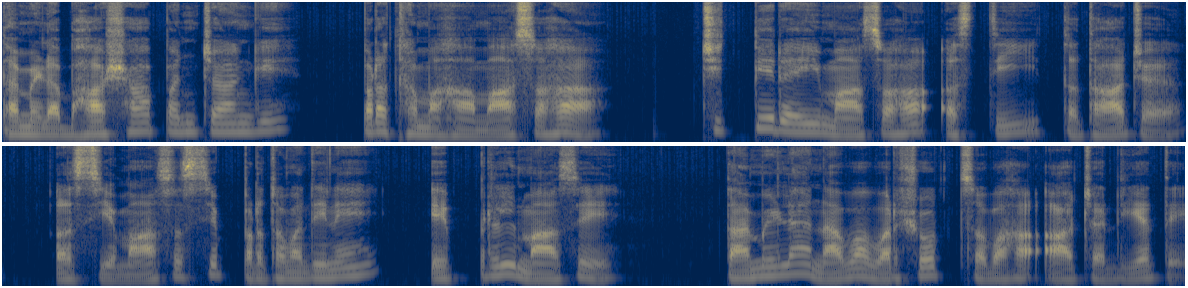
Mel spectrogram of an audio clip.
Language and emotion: Sanskrit, neutral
